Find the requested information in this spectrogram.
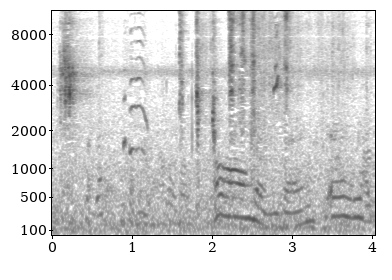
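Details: Pampered young macaque whistling angrily when he disagrees: short tonal calls, a few high thin whistles early on, then two clearer harmonic calls that rise and dip, with background chatter and clicks throughout.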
